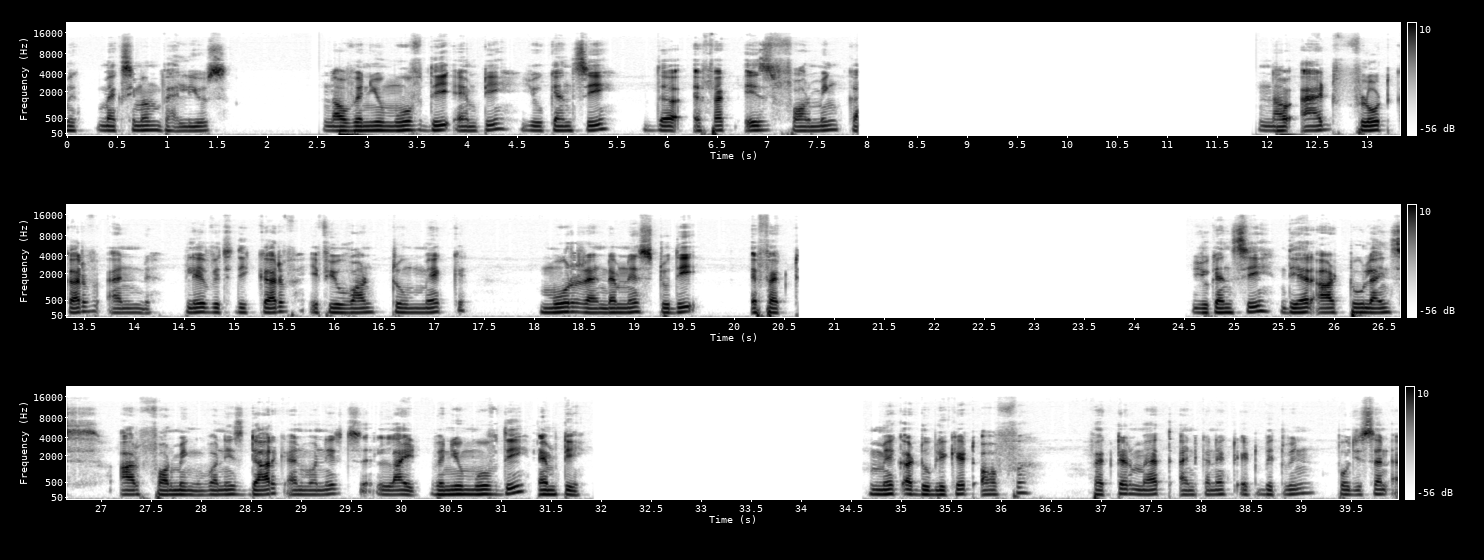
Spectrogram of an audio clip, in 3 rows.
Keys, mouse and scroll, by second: 0.1-0.6 scroll up 8, 0.6 scroll down 5, 1.0-2.0 middle drag, 2.0 scroll down 1, 2.2-3.2 middle drag, 3.2 g, 11.3 ctrl+z, 17.7-22.0 drag, 25.2 g, 28.8 ctrl+z, 36.1 ctrl+j.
